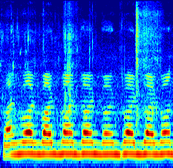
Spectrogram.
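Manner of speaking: frantic repeated run, run; panicked run. Real, not acted. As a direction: shout it while fleeing in a game. Fleeing monsters.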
